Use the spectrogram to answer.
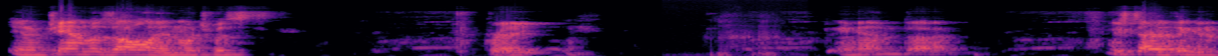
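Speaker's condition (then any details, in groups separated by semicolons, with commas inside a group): ALS; respiratory onset, diaphragm weakness, paralyzed from neck down, wheelchair, PEG feeding tube, eye gaze, no trach; several years since diagnosis, slow progression, 100% Trilogy ventilator breathing, bulbar just starting, choking problems; still talking, bulbar symptoms last to appear and just starting, frequent choking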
